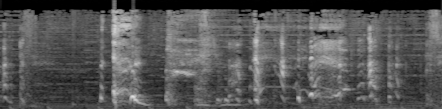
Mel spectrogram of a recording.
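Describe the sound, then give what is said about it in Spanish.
Several people cough in quick bursts, fairly loud, with some chuckling and laughter mixed in between the coughs. No clear speech. “Es que estamos tosiendo al uno, tosiendo el otro.”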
